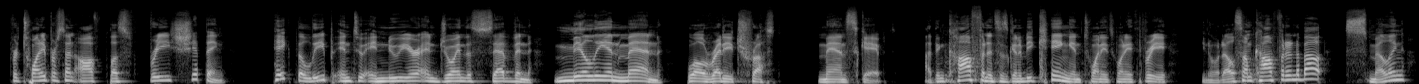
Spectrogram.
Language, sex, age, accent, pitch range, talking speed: English, male, 30-49, American, 125-175 Hz, 170 wpm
